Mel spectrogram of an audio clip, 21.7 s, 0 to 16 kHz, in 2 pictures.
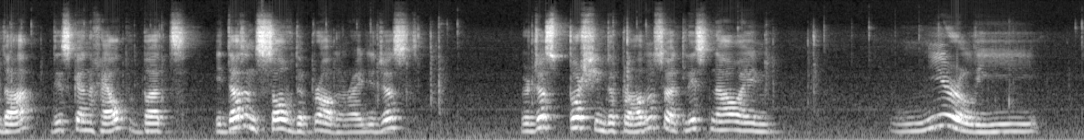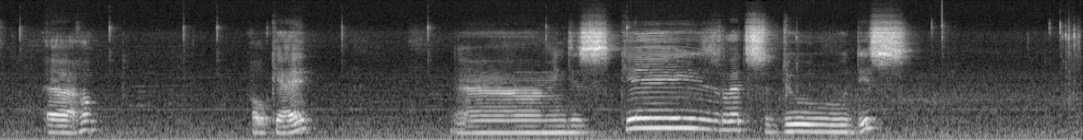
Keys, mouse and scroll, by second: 0.2 right click, 0.2 click, 0.8 shift+right click, 0.8 shift+click, 1.5 m, 3.1 click, 3.6 shift+click, 4.3 m, 5.1 scroll down 2, 6.1 3, 6.4 alt+shift+click, 7.0 middle click, 7.5 alt+a, 8.2 middle click, 8.9 scroll up 1, 9.2 middle click, 10.0 1, 10.8 click, 11.1 middle click, 12.7 middle click, 14.3 middle click, 16.3 middle click, 18.6 k.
